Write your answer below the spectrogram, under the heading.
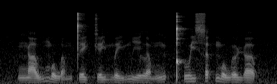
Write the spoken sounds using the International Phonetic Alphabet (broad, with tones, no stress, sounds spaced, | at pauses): ŋ aː˨˥ w m o˨˩ w ɐ˨ m t̪ e˧ j k e˧ j m e˨˥ j m iː˨ l ɐ˨˥ m ŋ ɵ˧ t̚ kʰ uː˥ j s ɐ˥ t̚ m o˨˧ w ɵ˨˧ ɥ ɐ˨˥ p̚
